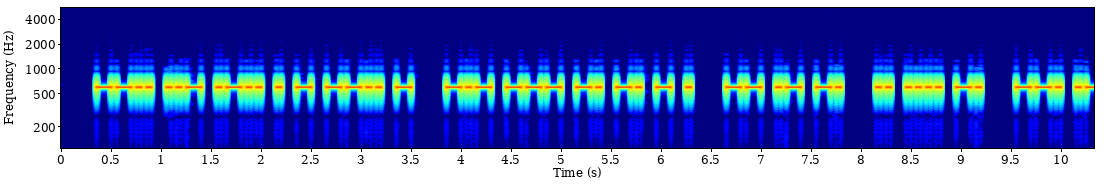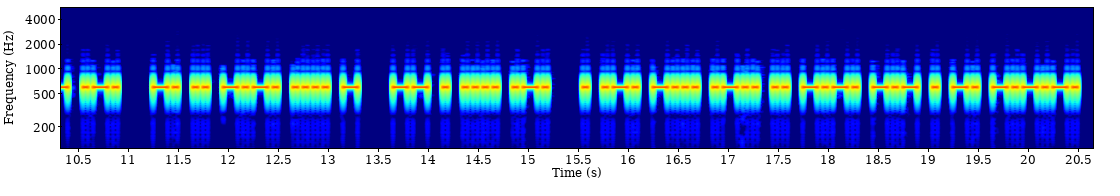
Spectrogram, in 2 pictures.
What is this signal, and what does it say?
Morse code, heard as a keyed tone, about 24 wpm, 600 Hz. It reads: ZULETZT KONNTE MAN IHN GAR NICHT MEHR ERBLICKEN;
